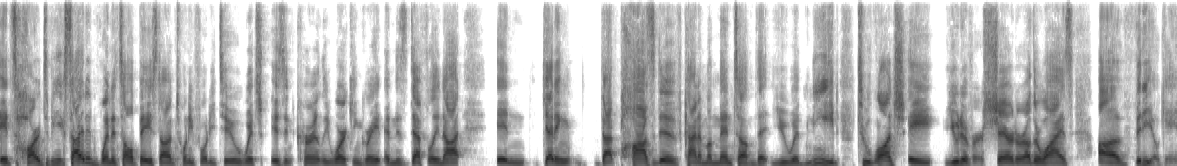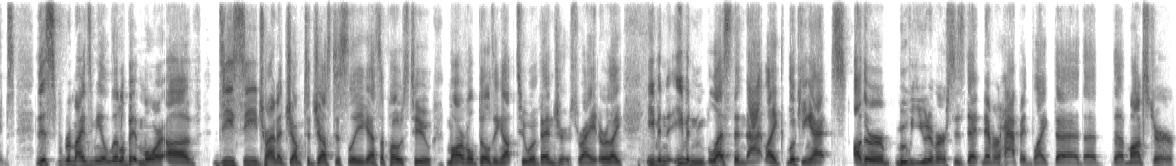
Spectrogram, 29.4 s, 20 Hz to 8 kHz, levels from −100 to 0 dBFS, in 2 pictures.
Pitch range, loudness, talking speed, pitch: 105-135 Hz, -24 LUFS, 175 wpm, 115 Hz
